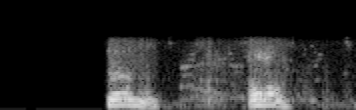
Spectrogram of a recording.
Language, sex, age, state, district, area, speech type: Santali, male, 30-45, Jharkhand, East Singhbhum, rural, conversation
